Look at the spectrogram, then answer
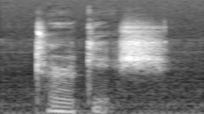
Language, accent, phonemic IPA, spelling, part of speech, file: English, US, /ˈtɝ.kɪʃ/, Turkish, proper noun / adjective, En-us-Turkish.ogg
- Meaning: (proper noun) 1. The official language of Turkey, Republic of Cyprus (alongside Greek) and Turkish Republic of Northern Cyprus 2. Synonym of Turkic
